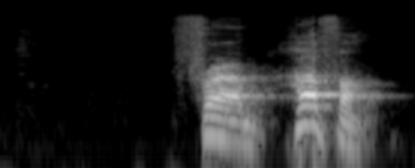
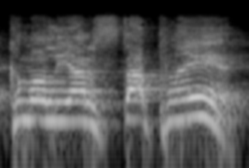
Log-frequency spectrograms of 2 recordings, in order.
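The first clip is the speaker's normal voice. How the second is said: mild mock yell from the background; shouting in the background; 7 semitones higher than usual. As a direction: call out stop playing. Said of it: "I heard her say".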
